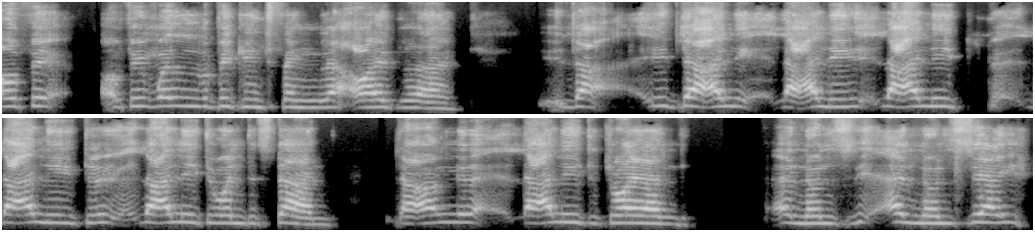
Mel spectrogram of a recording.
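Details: Adult male with a severe type of cerebral palsy; dysarthria in cerebral palsy.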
